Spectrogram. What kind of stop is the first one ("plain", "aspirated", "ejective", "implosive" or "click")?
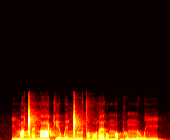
click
